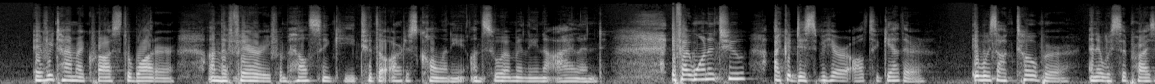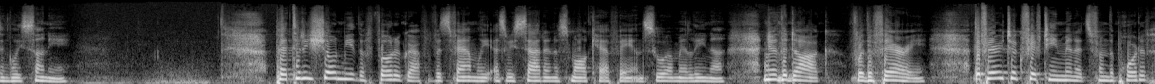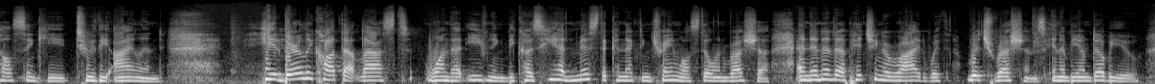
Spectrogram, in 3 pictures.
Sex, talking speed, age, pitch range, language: female, 180 wpm, 40-59, 160-200 Hz, English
